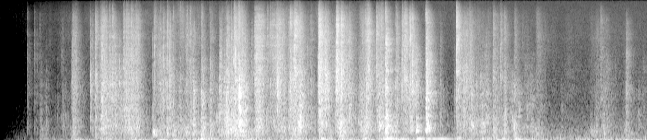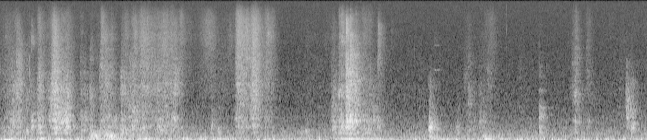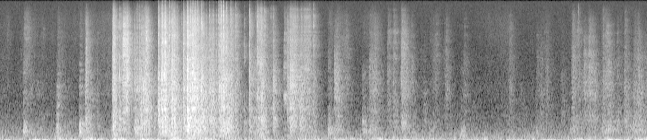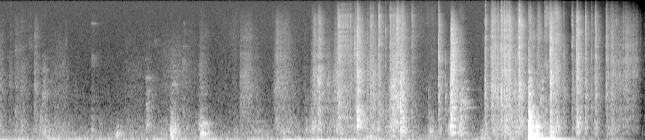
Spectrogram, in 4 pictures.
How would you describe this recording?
Old wooden floor and the loud noise it produces, when regularly walking on it. Late night coming home and putting things into place before going to sleep.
